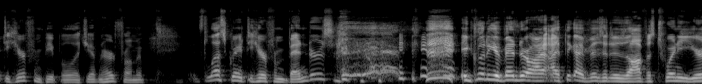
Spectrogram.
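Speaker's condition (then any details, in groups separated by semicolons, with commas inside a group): No condition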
